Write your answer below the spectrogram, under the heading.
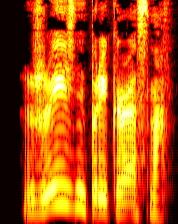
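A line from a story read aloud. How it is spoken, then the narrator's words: Smirking snort. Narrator (Russian): хмыкнул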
